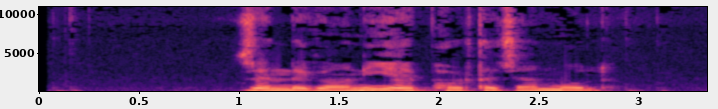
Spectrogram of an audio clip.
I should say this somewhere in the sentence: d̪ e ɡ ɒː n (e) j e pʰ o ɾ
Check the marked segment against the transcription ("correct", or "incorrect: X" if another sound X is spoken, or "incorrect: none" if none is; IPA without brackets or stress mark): incorrect: i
